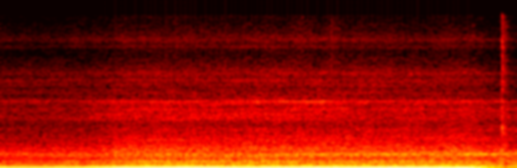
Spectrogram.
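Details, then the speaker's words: Half-HP peripheral water pump after repair and resealing: a steady, smooth electric hum with no rattle, winding down cleanly when switched off. Normal pump running after repair. "escuchen la bomba ahora que no tiene ese sonido que le mostré al principio"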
